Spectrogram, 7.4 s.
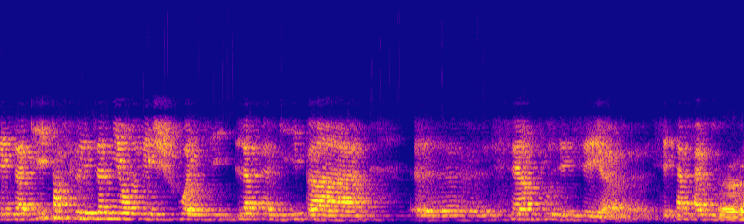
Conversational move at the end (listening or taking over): taking over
